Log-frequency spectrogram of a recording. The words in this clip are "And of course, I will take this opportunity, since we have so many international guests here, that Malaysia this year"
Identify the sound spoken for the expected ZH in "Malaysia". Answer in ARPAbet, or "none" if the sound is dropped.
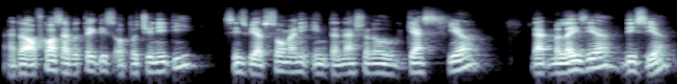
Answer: Z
